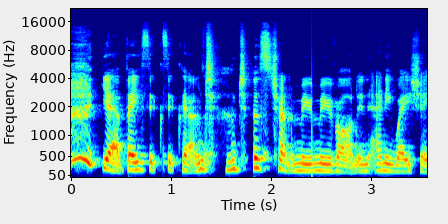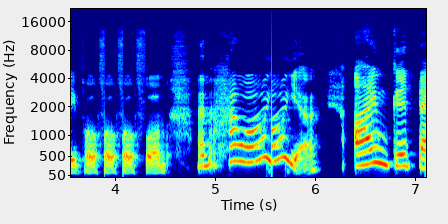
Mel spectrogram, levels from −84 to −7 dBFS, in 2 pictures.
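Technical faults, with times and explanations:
0.93 s, 2.42 s, 3.90 s and 5.57 s: repeated buffer. Late audio left the device replaying its last 186 ms chunk, once each time but twice at 3.90 s after "any way shape or". This stutter fits an 8192-sample buffer. Spectrograms show identical adjacent blocks split by hard vertical seams.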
